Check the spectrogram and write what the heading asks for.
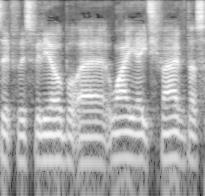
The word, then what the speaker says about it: Wiyy85: But Wiyy85, that's how you say it.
